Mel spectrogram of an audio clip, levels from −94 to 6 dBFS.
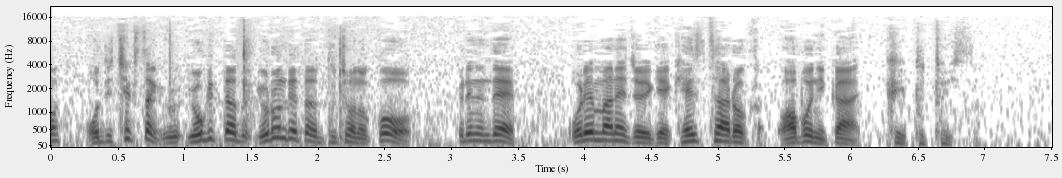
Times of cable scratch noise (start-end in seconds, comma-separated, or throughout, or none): none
